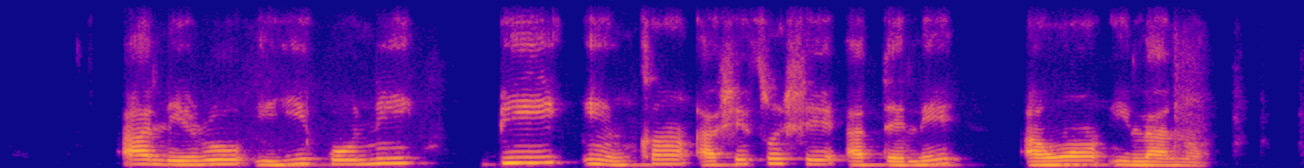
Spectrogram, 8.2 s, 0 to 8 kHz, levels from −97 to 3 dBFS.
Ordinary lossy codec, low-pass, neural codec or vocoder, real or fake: Opus, 24 kbps; 7.2 kHz; none; real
